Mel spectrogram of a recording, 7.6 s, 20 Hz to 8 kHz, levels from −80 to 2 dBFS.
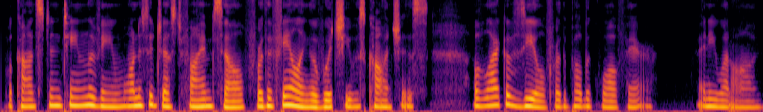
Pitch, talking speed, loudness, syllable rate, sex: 185 Hz, 210 wpm, -15 LUFS, 5.9 syllables/s, female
